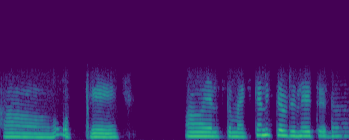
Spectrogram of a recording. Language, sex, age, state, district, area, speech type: Tamil, female, 18-30, Tamil Nadu, Viluppuram, rural, conversation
